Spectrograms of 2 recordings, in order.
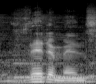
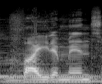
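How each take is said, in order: First: The first vowel is a short 'ih' sound. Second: The first vowel is a long 'eye' sound. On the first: This is how the English say it. "like the jolly old English people do" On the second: This is how it is said here. "pronounce the I as a long vowel as we do here"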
